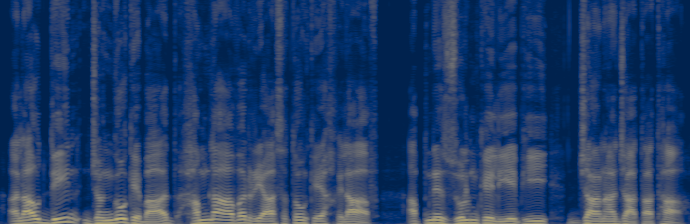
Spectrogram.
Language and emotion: Urdu, neutral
